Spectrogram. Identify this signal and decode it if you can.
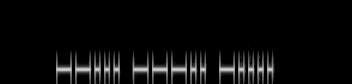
Morse code, heard as a keyed tone, about 25 wpm, 700 Hz. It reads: 786
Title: Common Cut Numbers - 3-Digit 25wpm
